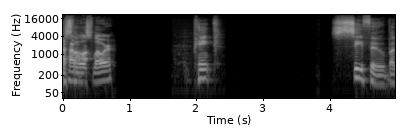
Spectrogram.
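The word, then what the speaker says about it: Siifu: um it's mean by Pink sifu you mean slash hold me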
